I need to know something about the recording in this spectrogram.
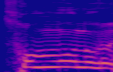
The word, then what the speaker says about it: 손문: 손문으로 이제 보통 손문 맞나요? 네, 손문으로 이제 공부를 했는데 이제 최근에는 중국어 발음을 그대로 쓰는 거를 이제 교과서에도 이제 그렇게 하니까 우리 청취자분들 중에서도 이거 보면은 누구 같은데 내가 그렇죠.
